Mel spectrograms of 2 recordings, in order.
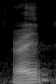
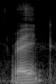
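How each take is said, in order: No difference in how they are said.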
